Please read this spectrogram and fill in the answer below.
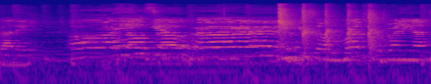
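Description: Music with a singing voice, followed in the last second or so by a quick run of hand claps.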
